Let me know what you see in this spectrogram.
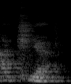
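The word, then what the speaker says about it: IKEA: आइकिया नहीं होता, आखिया, आखिया, आखिया, आखिया।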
